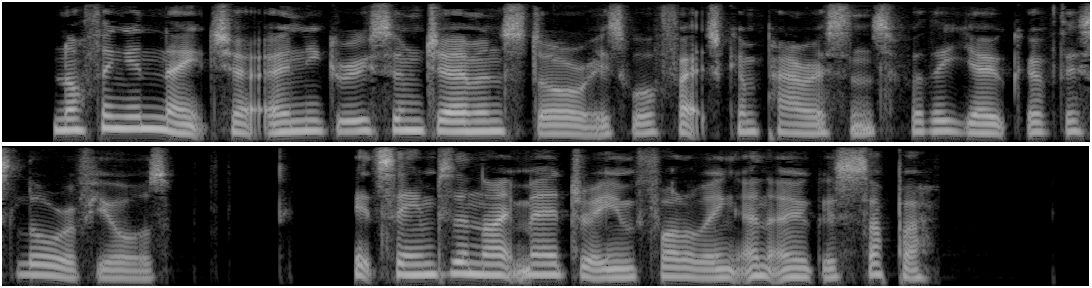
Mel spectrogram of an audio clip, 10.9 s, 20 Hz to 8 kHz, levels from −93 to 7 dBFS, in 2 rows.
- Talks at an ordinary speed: Yes, average, 150 wpm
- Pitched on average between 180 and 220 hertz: No, medium, 165 Hz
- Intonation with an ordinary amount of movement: Yes, average, 4.4 semitones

